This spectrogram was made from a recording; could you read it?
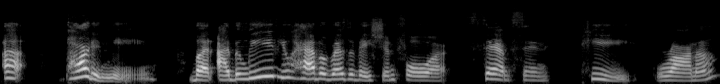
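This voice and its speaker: A woman voicing a nervous, polite piranha gentleman in disguise for a storybook, speaking haltingly and very formally. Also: medium pitch, animated, dry recording. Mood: nervous politeness.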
